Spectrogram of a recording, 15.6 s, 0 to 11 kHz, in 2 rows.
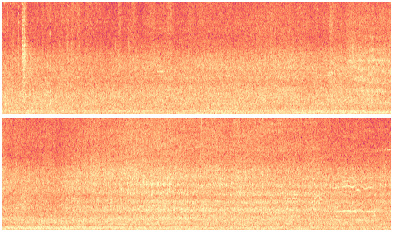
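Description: Volvo B7TL double-decker bus's six-cylinder diesel running as the bus pulls past and away, with its engine cooling fan engaged and giving a steady hoover-like whirr over the engine.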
